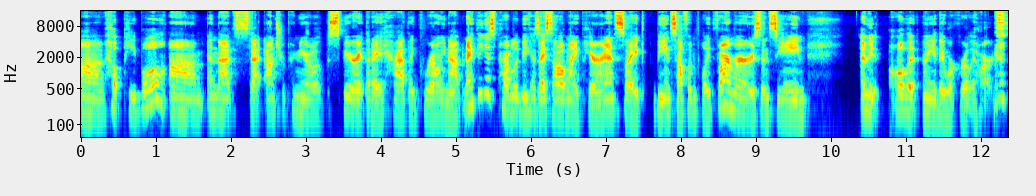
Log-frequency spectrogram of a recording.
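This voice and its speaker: A woman uses an ordinary speaking voice with a fairly low pitch. Her pace is moderate and her pitch variation ordinary. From US Midwest, rural Missouri. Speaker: menopause coach. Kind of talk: podcast interview. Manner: casual, many filler words.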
